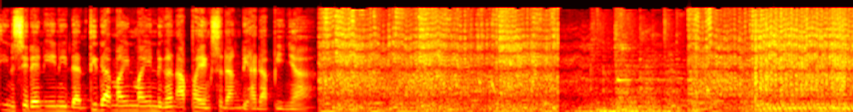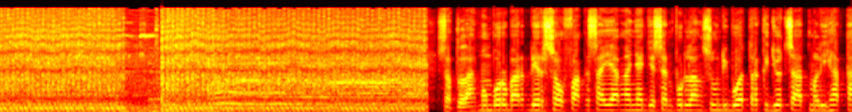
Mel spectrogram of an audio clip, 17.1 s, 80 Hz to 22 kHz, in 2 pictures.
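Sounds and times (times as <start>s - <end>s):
film score music: 3.2s - 12.8s.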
